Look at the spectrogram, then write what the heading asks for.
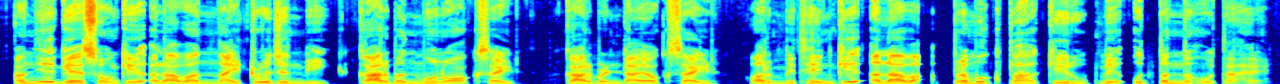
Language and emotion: Hindi, neutral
